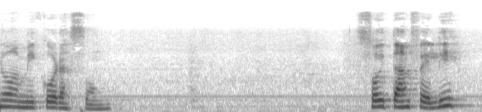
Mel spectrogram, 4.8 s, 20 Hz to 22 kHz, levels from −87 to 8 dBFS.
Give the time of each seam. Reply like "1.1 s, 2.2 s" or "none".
none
